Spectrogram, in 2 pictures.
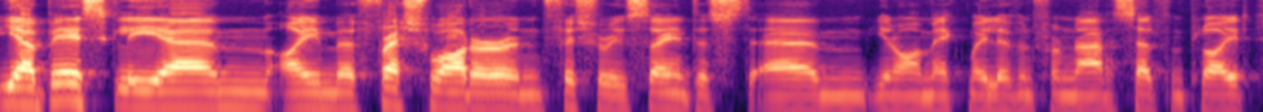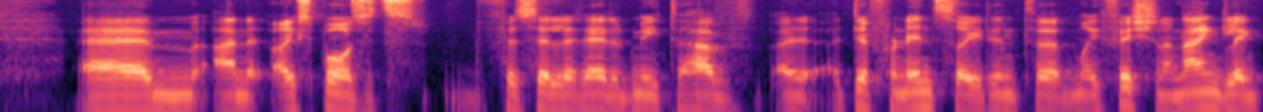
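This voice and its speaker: A man's medium-pitched voice with a Cork accent, fairly even intonation and a moderate pace, in a very clean recording with a silent background. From Ireland, Dublin. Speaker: fisheries scientist and angler. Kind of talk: interview.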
